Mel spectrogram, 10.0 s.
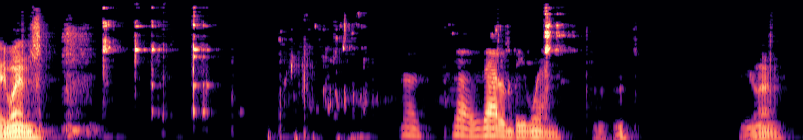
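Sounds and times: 
speech: 0:00.0 - 0:00.6, 0:05.0 - 0:08.0, 0:09.2 - 0:09.9
glass clinks: 0:01.2 - 0:02.8, 0:06.2 - 0:07.2
drink being poured from a bottle into glass: 0:03.6 - 0:04.7.

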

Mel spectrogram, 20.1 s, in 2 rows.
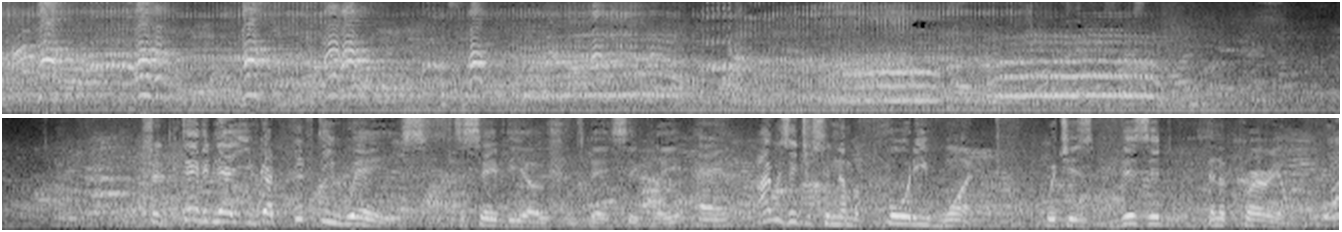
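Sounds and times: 
penguin colony calling: 0:00.0 - 0:08.8
speech: 0:11.5 - 0:20.0.

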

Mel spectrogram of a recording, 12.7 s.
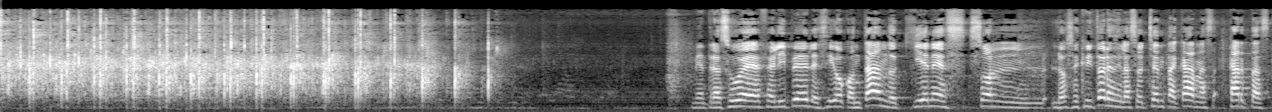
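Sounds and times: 
audience applause: 0:00.0 - 0:05.2
speech: 0:07.0 - 0:12.7.

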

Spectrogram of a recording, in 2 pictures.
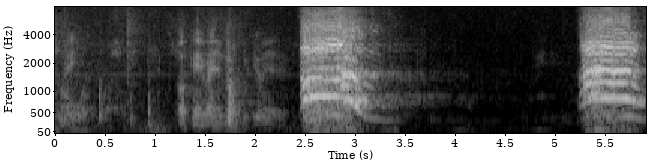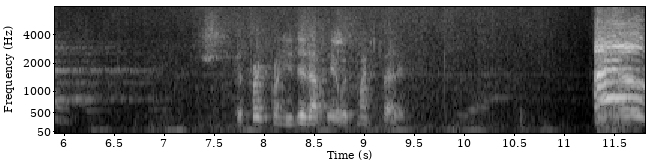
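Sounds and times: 
speech: 0:01.3 - 0:03.2, 0:07.7 - 0:09.6
man screaming while bitten by an alligator: 0:02.4 - 0:03.8, 0:05.2 - 0:06.7, 0:11.3 - 0:11.8.

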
